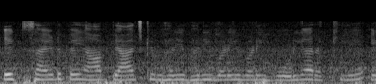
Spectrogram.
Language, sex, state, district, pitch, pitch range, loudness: Hindi, female, Uttar Pradesh, Jalaun, 215 Hz, 210-230 Hz, -28 LUFS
